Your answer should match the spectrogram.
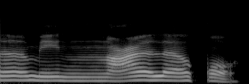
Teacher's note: عین کو پراپرلی گلے کے اوپر والی سے آواز نکالنی ہے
